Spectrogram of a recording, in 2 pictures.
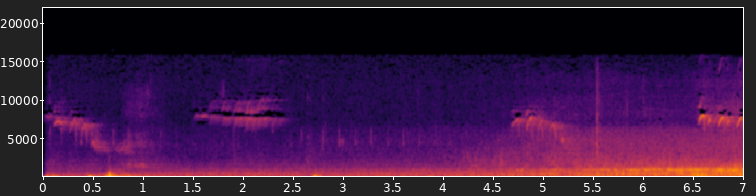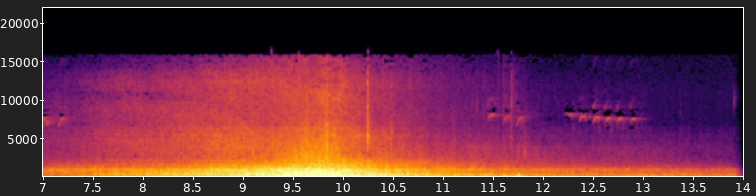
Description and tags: Passing Car Snow Bridge
A car passing by on a snowy bridge from right to left.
